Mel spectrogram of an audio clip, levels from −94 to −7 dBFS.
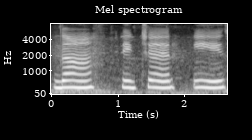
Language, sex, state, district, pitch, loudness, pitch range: English, female, Andhra Pradesh, Sri Satya Sai, 290 Hz, -14 LUFS, 280-295 Hz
